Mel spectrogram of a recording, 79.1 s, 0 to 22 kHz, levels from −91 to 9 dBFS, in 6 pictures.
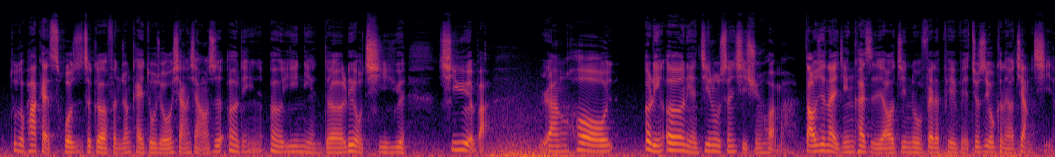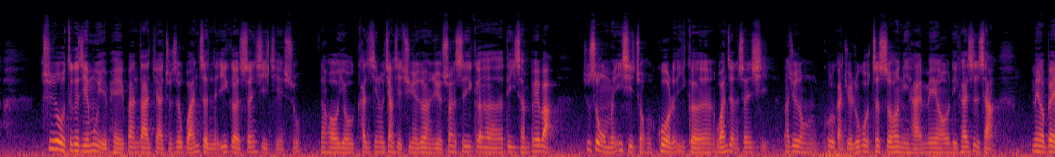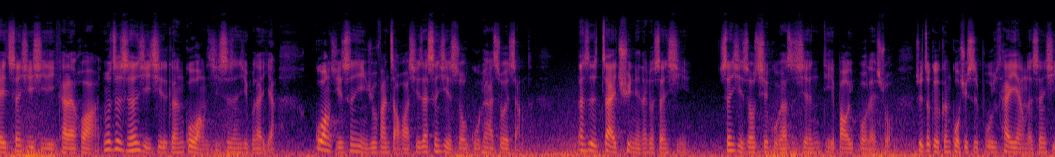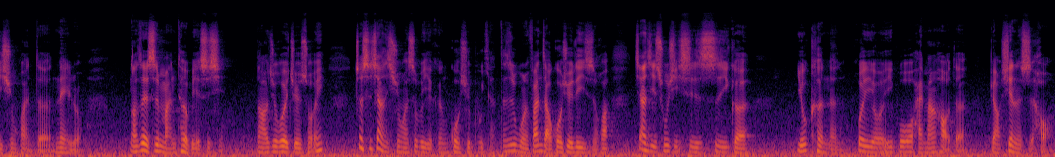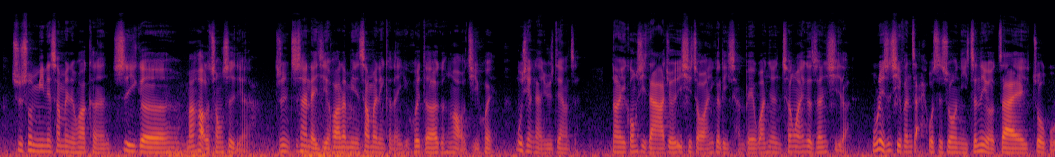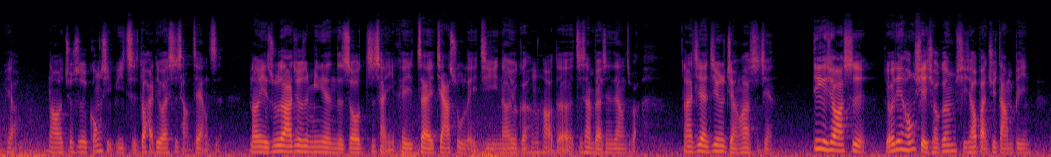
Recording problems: wind noise on the microphone; occasional gusts; 20 dB below the speech
uneven, jittery; strongly; from 2 s to 1:15

